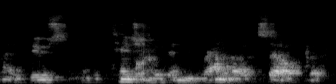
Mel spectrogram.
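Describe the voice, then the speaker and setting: A man's voice: on the low side, fairly even intonation, moderate pace, mellow, slight background noise. A man giving an informal technical explanation at a board meeting. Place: echoey meeting room, picked up from afar. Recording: roomy, distant, muffled meeting audio.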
